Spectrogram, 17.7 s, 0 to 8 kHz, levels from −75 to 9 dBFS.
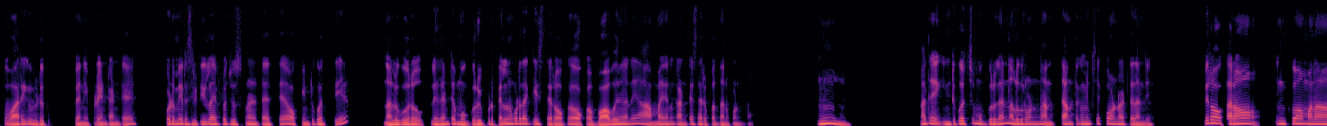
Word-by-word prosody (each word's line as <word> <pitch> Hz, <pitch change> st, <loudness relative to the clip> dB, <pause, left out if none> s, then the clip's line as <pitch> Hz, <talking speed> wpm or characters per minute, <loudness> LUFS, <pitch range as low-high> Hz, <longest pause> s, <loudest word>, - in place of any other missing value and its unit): వారీగా 130 Hz, +3 st, +3 dB
విడిపోయినాయి. 120 Hz, -1 st, -3 dB
ఇప్పుడేంటంటే 120 Hz, +1 st, -2 dB, 0.4 s
ఇప్పుడు 155 Hz, 0 st, 0 dB
మీరు 150 Hz, -1 st, +2 dB
సిటీ 135 Hz, +1 st, -1 dB
లైఫ్‌లో 145 Hz, +1 st, +1 dB
చూసుకున్నట్టయితే 130 Hz, -1 st, -1 dB
ఒక 130 Hz, -, -4 dB
ఇంటికొచ్చి 135 Hz, +3 st, -2 dB, 0.6 s
నలుగురు 130 Hz, +2 st, +4 dB, 0.2 s
లేదంటే 130 Hz, +4 st, +3 dB
ముగ్గురు 120 Hz, +1 st, +1 dB
ఇప్పుడు 140 Hz, +5 st, -5 dB
పిల్లల్ని 145 Hz, +4 st, +2 dB
కూడా 165 Hz, 0 st, +2 dB
తగ్గిసరు. 135 Hz, -6 st, -2 dB
ఒక -, -, -18 dB, 0.2 s
ఒక 115 Hz, -, -9 dB, 0.2 s
బాబుని 125 Hz, +5 st, +5 dB
గాని 150 Hz, +4 st, -1 dB
ఆ -, -, 0 dB
అమ్మాయి‌న్ని 130 Hz, +2 st, -1 dB
కంటే 125 Hz, +2 st, -2 dB
సరిపోద్ది 125 Hz, -2 st, -3 dB
అనుకుంటాం. 110 Hz, 0 st, -9 dB, 0.9 s
హ్మ్. 170 Hz, -6 st, +5 dB, 1.1 s
అదే 175 Hz, +3 st, +2 dB, 0.2 s
ఇంటికొచ్చి 150 Hz, +6 st, 0 dB
ముగ్గురు 150 Hz, 0 st, +1 dB
గాని 165 Hz, +4 st, +1 dB
నలుగురు 145 Hz, -2 st, +2 dB
ఉంటున్నాం. 140 Hz, 0 st, 0 dB
అంతే 125 Hz, +5 st, -7 dB
అంతకు 145 Hz, +1 st, -5 dB
మించి 155 Hz, +3 st, -3 dB
ఎక్కువ 165 Hz, -1 st, -2 dB
ఉండట్లేదండి. 125 Hz, -7 st, -1 dB, 0.7 s
మీరు 190 Hz, +3 st, +1 dB
ఒక 185 Hz, -, +1 dB
తరం 165 Hz, +1 st, +5 dB, 0.5 s
ఇంకో 165 Hz, +1 st, 0 dB
మన 155 Hz, 0 st, +3 dB
135 Hz, 145 wpm, -23 LUFS, 125-150 Hz, 1.1 s, బాబుని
